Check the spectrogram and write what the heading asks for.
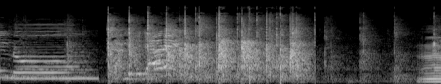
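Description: Voices hold one last sung note for about a second, then a group of people clap their hands for about two seconds, the clapping thinning out near the end.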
